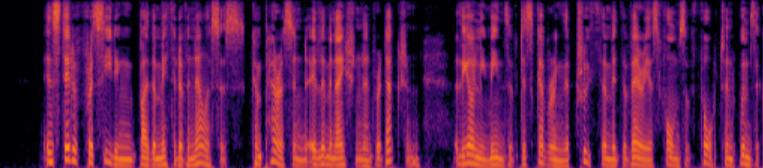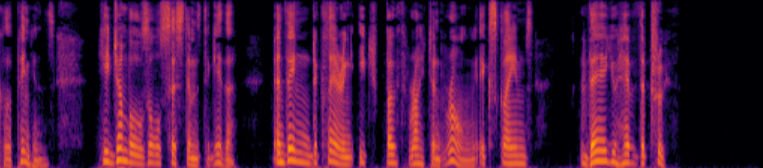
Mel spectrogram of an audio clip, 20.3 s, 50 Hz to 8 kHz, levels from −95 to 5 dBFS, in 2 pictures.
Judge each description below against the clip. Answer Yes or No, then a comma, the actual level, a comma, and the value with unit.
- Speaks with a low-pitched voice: Yes, low, 130 Hz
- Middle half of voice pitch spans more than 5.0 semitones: Yes, wide, 5.6 semitones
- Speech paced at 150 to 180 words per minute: No, average, 140 wpm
